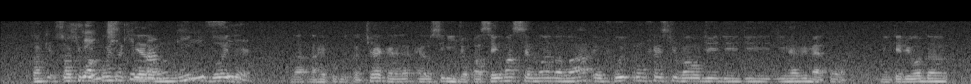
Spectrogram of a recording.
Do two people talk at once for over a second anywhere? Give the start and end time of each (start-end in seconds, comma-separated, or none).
0.6-2.5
